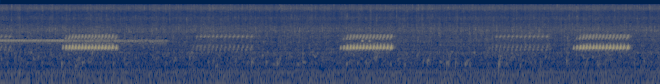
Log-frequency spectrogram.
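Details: Grey tree frog calling at a pond shared with common toads: short, rapid pulsed trills under a second long, repeated every few seconds, some loud and near, others fainter from neighbouring frogs, over a soft background hiss.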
